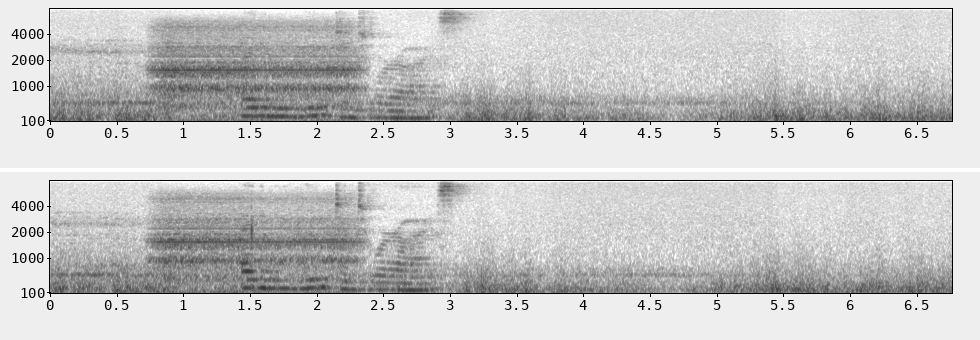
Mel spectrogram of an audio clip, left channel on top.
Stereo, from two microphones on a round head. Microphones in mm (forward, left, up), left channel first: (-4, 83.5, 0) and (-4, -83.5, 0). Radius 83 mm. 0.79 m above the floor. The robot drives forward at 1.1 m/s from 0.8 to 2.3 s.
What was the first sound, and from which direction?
A woman speaking, 35° right (ahead or behind).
